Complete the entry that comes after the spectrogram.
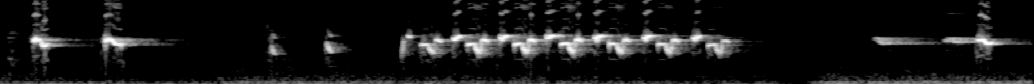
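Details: Long-rolling sooty-headed bulbul song used as a lure for other bulbuls: two clear opening notes, a few soft calls, then a quick bubbling run of trilled notes, ending with more drawn-out whistles.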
